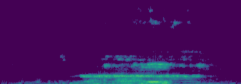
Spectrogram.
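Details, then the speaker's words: Man snoring, heard through an online meeting's computer microphone: a single rough, buzzing snore lasting about a second amid quiet room noise; snoring. "How embarrassing. He's snoring. You all can hear that, right?"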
